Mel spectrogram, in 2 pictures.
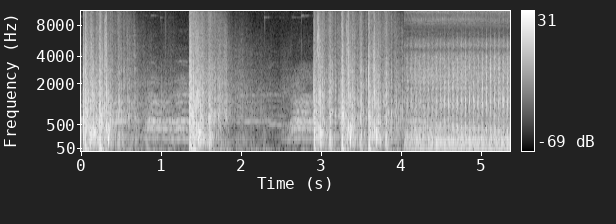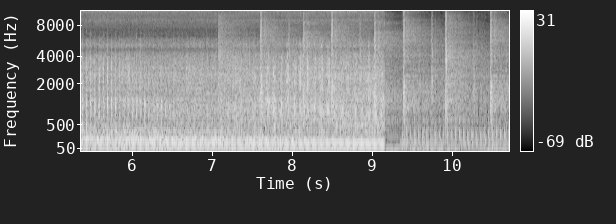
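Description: Rifle shots from FAL-pattern battle rifles: one right at the start, another about a second and a half in, and a quick cluster around three seconds. From about four seconds in a steady low drone takes over, cutting off suddenly near the end.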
